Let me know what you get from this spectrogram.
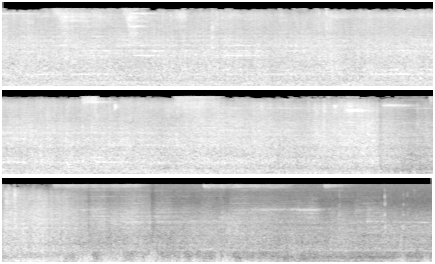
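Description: Norfolk Southern freight train's autorack cars rolling past at close range: a steady rumble and clatter of steel wheels on rail. About twelve seconds in the last cars go by and the sound drops away as the train recedes.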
